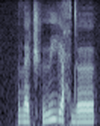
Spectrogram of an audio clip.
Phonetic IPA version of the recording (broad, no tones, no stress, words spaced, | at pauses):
ðæt͡ʃʼʉ jeħdœ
